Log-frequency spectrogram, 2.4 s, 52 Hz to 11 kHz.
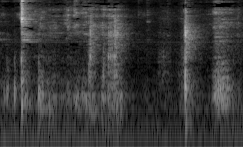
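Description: A bare Stihl MS880 chainsaw cylinder being handled and turned over on a workbench: metal clinks and scrapes, with a sharp knock near the end.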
